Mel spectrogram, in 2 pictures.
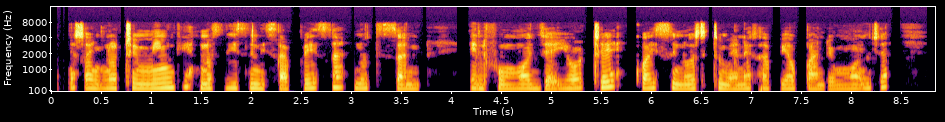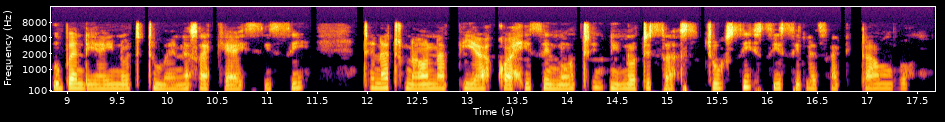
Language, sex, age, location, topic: Swahili, female, 25-35, Nakuru, finance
